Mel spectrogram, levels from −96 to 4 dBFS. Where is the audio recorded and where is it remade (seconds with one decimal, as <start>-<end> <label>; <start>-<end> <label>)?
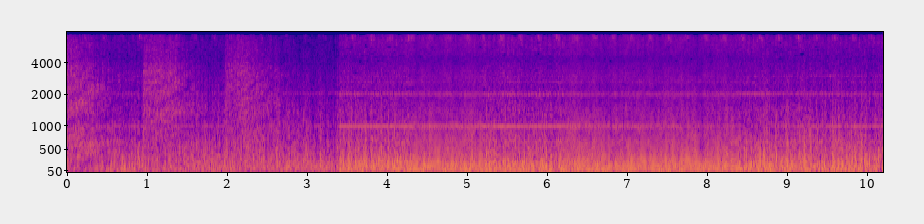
0.0-4.3 recorded; 4.3-5.2 remade; 5.2-6.2 recorded; 6.2-8.4 remade; 8.4-10.2 recorded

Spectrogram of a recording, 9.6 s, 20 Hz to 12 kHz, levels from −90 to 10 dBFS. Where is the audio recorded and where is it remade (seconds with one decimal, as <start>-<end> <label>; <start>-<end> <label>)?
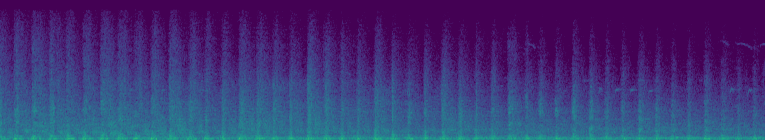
0.0-2.3 recorded; 2.3-6.6 remade; 6.6-9.6 recorded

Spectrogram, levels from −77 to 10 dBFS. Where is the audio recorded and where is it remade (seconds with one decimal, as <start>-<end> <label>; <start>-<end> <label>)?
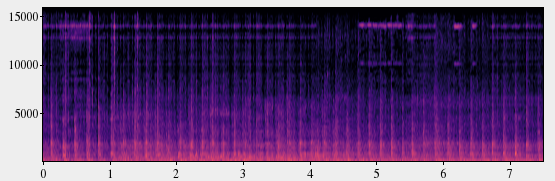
0.0-4.1 remade; 4.1-5.4 recorded; 5.4-5.9 remade; 5.9-6.7 recorded; 6.7-7.5 remade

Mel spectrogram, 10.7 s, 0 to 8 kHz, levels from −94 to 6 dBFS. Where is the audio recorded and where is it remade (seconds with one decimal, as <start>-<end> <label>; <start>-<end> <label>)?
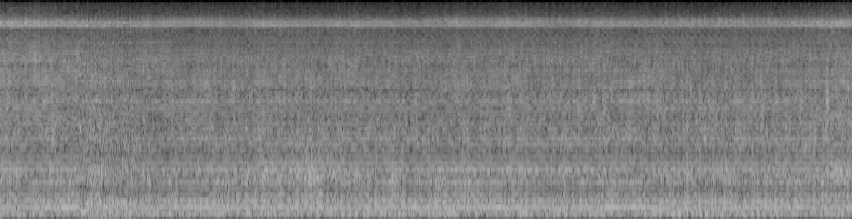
0.0-1.0 remade; 1.0-1.7 recorded; 1.7-10.7 remade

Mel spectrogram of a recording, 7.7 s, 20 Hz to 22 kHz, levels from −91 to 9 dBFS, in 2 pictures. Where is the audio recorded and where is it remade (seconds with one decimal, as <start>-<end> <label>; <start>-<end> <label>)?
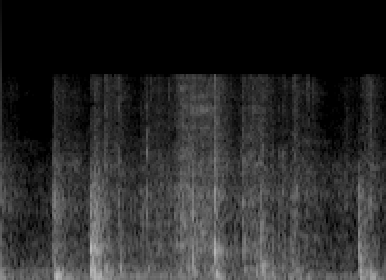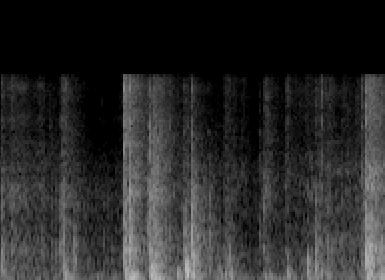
0.0-7.7 recorded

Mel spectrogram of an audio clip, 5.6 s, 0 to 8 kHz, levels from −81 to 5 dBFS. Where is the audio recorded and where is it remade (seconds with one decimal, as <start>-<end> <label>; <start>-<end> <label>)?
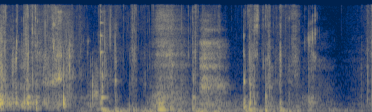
0.0-4.4 recorded; 4.4-5.6 remade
